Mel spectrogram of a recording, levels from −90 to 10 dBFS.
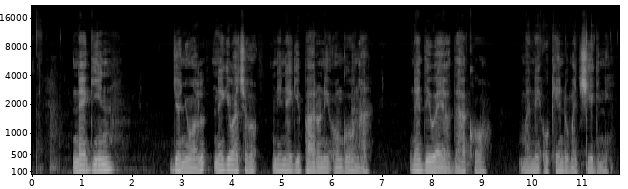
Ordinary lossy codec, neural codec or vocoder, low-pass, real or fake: none; vocoder, 44.1 kHz, 128 mel bands, Pupu-Vocoder; 19.8 kHz; fake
